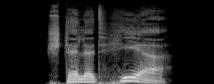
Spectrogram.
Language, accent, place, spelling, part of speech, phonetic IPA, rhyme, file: German, Germany, Berlin, stellet her, verb, [ˌʃtɛlət ˈheːɐ̯], -eːɐ̯, De-stellet her.ogg
- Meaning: second-person plural subjunctive I of herstellen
